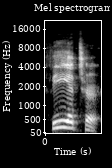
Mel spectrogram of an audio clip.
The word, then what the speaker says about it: theater: Theater. It's not a theater. Well, in American English, we say theater. Theater.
